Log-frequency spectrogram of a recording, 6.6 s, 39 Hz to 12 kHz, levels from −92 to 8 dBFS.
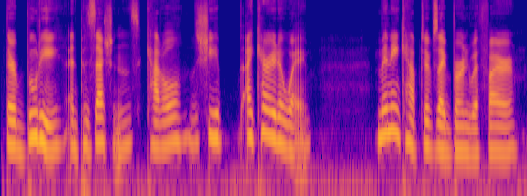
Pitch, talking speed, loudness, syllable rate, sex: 180 Hz, 135 wpm, -19 LUFS, 5.0 syllables/s, female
